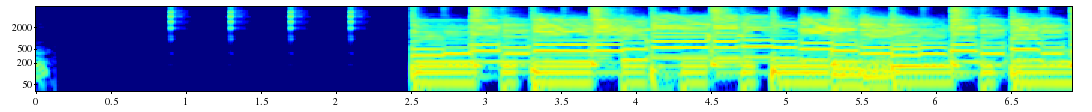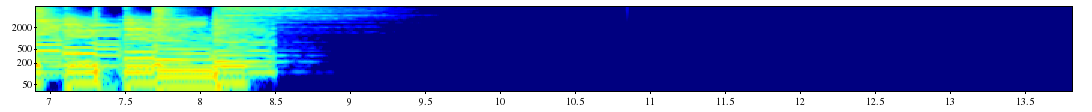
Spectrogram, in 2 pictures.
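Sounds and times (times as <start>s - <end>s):
country rock music: 2.5s - 8.7s.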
